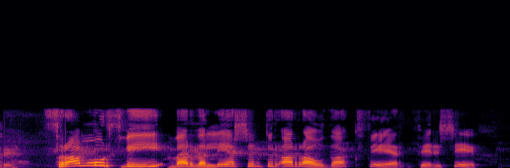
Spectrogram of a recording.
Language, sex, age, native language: Icelandic, female, 30-39, Icelandic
